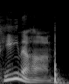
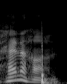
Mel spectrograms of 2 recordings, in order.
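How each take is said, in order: First: The first syllable sounds like 'heen'. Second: The first syllable sounds like 'hen'. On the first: This is how the name should be said. The speaker calls it right. "we were told it was Heenahan" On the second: This is how the name was first said. The speaker calls it wrong. "we called him Connor Henahan"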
